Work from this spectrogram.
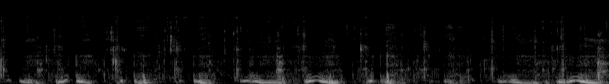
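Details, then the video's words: Max, a pet dog, licks a bumpy orange mat smeared with food: soft, wet, low smacking laps in uneven bursts, with short pauses between runs, in a quiet indoor room with no talking. "ASMR Dog Licking"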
